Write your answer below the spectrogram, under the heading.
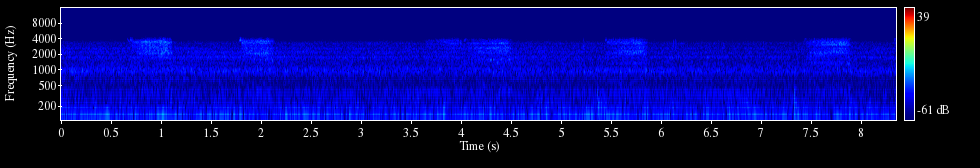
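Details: Owl at the nest before dawn on March 9, 2016, with a rat delivered: five or six brief harsh hissing bursts spaced irregularly, low hum in the background.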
